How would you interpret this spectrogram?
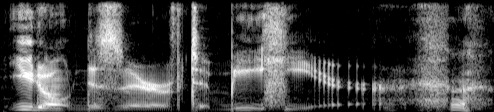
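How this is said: It is read in a put-on evil villain voice.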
